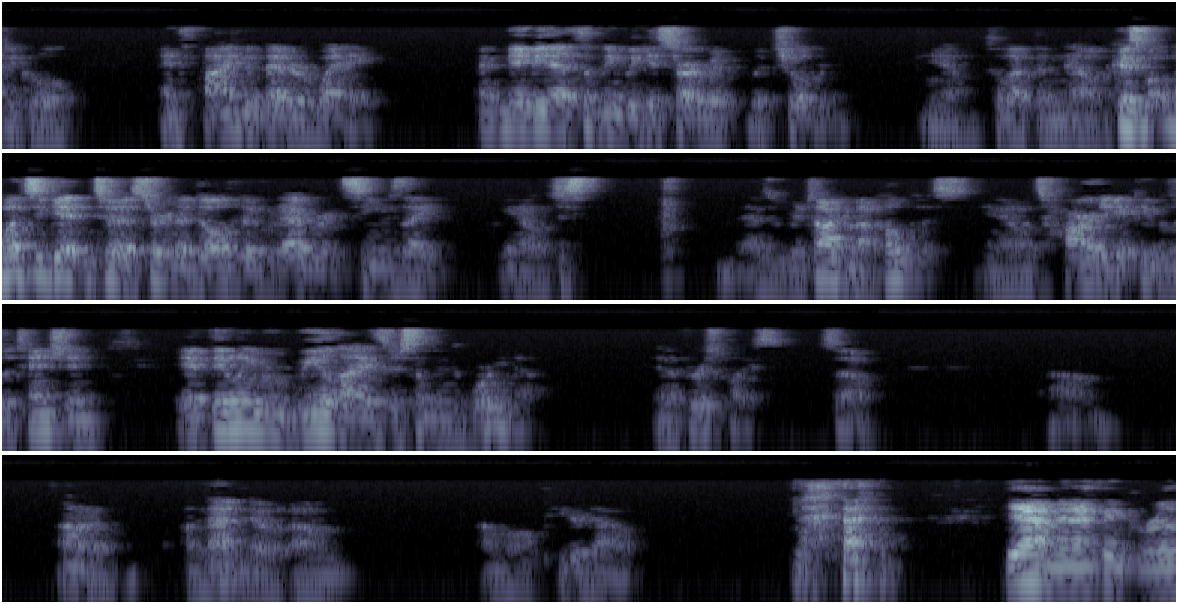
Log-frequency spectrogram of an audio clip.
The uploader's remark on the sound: Sorry about the poor audio quality, it sounded good when we recorded it but apparently something was off.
